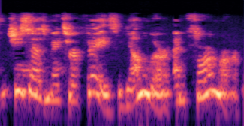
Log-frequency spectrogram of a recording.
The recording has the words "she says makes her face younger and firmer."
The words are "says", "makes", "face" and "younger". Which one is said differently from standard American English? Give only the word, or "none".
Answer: none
